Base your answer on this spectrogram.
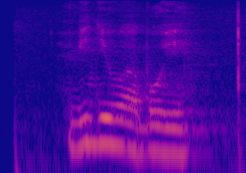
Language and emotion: Russian, neutral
